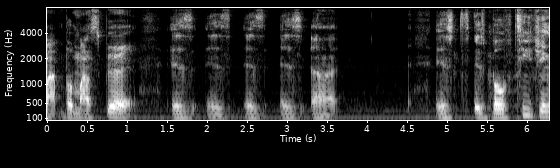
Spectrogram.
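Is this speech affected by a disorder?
Yes: cerebral palsy; talks very well.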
